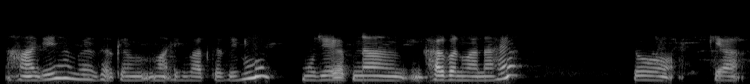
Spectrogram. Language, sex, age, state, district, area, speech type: Urdu, female, 30-45, Uttar Pradesh, Ghaziabad, urban, conversation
